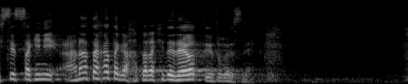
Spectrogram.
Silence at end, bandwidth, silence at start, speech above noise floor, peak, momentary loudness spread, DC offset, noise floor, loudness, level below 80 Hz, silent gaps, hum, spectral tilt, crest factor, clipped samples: 1.3 s; 16 kHz; 0 s; 36 dB; -8 dBFS; 15 LU; under 0.1%; -64 dBFS; -27 LUFS; -80 dBFS; none; none; -4 dB/octave; 22 dB; under 0.1%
